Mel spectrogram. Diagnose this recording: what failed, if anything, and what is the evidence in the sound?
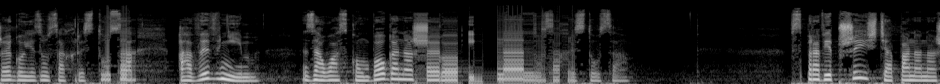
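Robotic sound from repeated short buffers at 1.03–1.36 s and 4.15–5.79 s: the speech collapses into a rigid metallic buzz at 66.7 Hz, which fits a 15 ms block being replayed. This is likely a driver or buffer underrun, with most real audio skipped.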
